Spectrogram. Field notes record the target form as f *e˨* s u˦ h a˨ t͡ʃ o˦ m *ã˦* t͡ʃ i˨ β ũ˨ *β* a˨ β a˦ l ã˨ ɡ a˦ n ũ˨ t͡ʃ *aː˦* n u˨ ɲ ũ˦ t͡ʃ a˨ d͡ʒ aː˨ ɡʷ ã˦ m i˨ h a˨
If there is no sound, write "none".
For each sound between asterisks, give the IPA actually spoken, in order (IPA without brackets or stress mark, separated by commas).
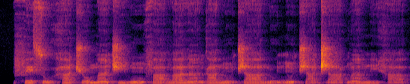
e˨, ã˦, f, aː˦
